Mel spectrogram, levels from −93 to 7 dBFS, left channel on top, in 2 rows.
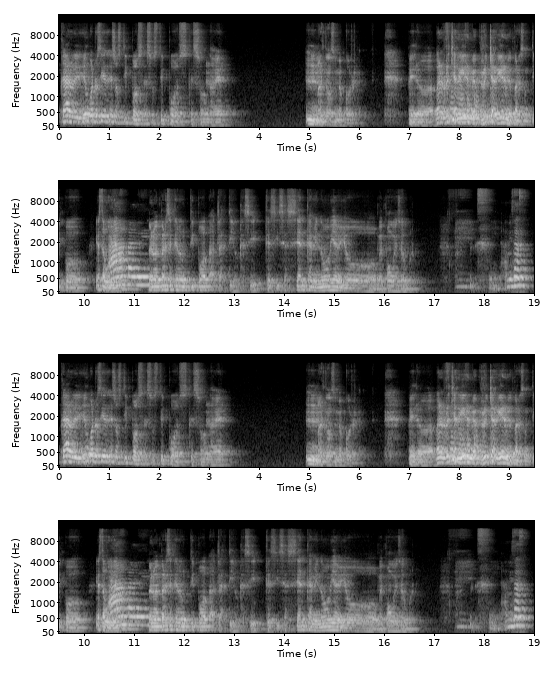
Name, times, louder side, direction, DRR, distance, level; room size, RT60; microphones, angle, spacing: voice 1, 0.0-3.4 4.9-6.0 6.5-9.9 10.2-10.9 11.3-16.6 17.9-18.1, right 1 dB, 70° left, 2 dB, 3.3 m, -21 dB
voice 2, 7.8-8.7 10.5-11.4 17.4-17.8 18.1-18.8, left 1 dB, 85° left, 0 dB, 5.9 m, -21 dB
17.0 x 13.0 x 3.4 m, 0.64 s
head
